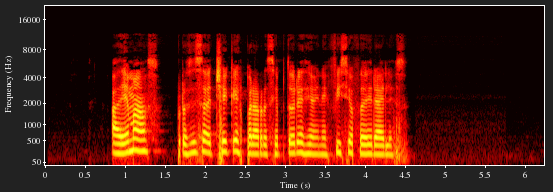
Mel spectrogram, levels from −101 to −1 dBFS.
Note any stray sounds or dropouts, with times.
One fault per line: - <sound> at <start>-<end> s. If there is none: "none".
none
